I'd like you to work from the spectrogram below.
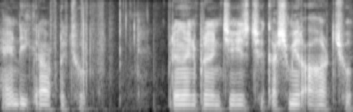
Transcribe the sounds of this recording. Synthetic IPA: hɛ̰̃ːɳɖiːkɾaːpʰʈt͡ʃʰu | pɾinpɾəːnt͡ʃeːd͡ʒt͡ʃʰikɐʃmiːɾaːɾʈt͡ʃʰu

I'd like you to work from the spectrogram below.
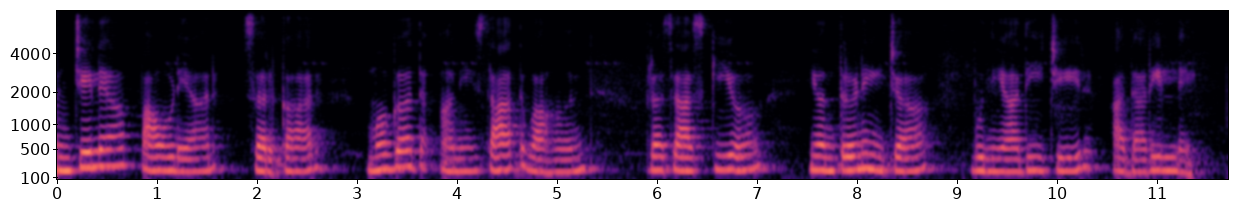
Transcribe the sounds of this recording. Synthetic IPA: uɲt͡ɕeljapawɽjaɾ | səɾkaɾ | məɡəd̪añisat̪ʋaɦən | pɾəsaskijə | jənt̪ɾəɳet͡ɕja | bunijad̪it͡ɕeɾa̰d̪aɾilːẽ

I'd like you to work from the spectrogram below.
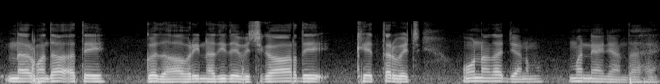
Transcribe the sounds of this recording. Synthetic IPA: nəɾmd̪aːət̪eː | ɡʊd̪aːʋɾiːnəd̪iːd̪eːʋɪʃkaːɾd̪eː | kʰeːt̪əɾʋɪt͡ʃ | ʊnãːd̪aːd͡ʒənmː | ənjaːd͡ʒãːnd̪aːɦɛː

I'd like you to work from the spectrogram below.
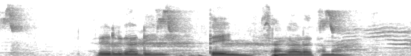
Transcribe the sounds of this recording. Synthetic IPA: ɾelɡaɖit̪eɲsaŋɡaɽakana

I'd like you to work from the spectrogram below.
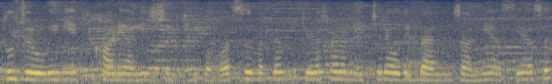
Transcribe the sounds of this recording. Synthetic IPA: d̪ũzəɾuːɾiːnĩːɛːkɪkʰaːɽ̃eːʋaːliːd͡ʒiːd̪iːbaːəsmət̪ləbd͡ʒeːɽaːsaːɽaːneːt͡ʃəɾɛːoːd̪iːbɛːlənsaːniəseəs

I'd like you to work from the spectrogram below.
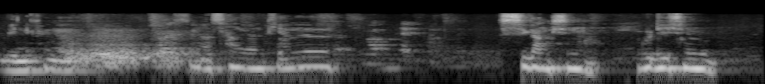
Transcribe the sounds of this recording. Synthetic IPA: binikʰajnɯ | siŋasaŋɡantʰenɯ | siɡaŋsinɡudisin

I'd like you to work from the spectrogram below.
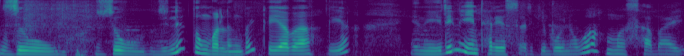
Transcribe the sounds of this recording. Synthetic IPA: zuwzuwzinɯtuŋbalɯŋbajkɯjabaɡɯja | eniɾiniːntʰaɾesaɾkʰibojnawbɐmɯsabaj

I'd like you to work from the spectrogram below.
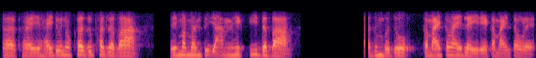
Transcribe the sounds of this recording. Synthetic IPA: kakʰɐɾajɦajdonɔkʰazupʰɐzɐba | dajmɐmɐnzujamhek̚pidɐba | ɐdumbɐdɔkɐmajkɐmajlɐjɾekɐmajtawɾe

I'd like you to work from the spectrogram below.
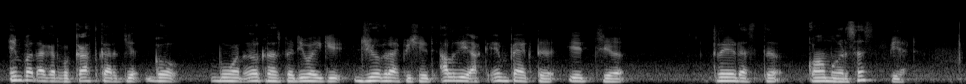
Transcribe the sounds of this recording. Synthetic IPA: impɐt̪ɐɡɐɾbɨkɐt̪kɐɾkiɡo | buʋɐnəːkʰɾɐspʲɐʈiʋɐjkid͡ʒijoːɡɾaːfpiʃet̪ɐlɡijɐkʰimpɛːkʈɨjet͡ʃi | ʈɾeːɖɐst̪ɨ | kaːməːɾsɐspiʈ

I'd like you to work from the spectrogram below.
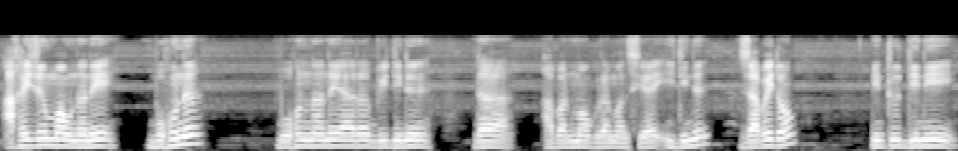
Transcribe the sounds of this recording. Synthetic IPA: a̰ɦʰajzɯŋmawnanej | bɔɦɔnɯ | bɔɦɔnːanejaɾɔbidinɯ | da | abaɾmawɡɾamansijajḭdinɯ | zabajdɔŋ | kintudini

